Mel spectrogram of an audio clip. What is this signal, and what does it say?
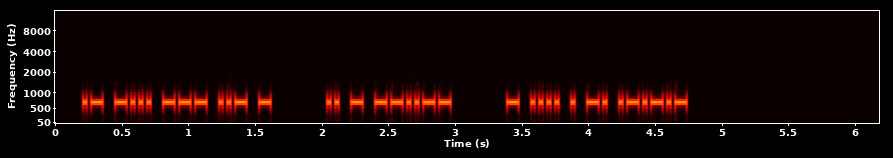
Morse code, heard as a keyed tone, about 40 wpm, 700 Hz. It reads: ABOUT IT, THEN.
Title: 2x Word-Spacing - Sentences from Top 200 Words - 40wpm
